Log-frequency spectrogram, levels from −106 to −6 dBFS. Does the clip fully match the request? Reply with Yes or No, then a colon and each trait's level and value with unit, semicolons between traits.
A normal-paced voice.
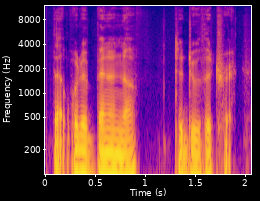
No: fast, 260 wpm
